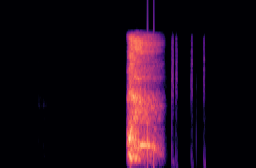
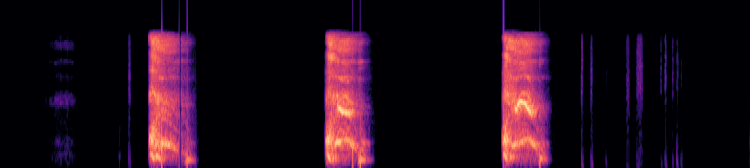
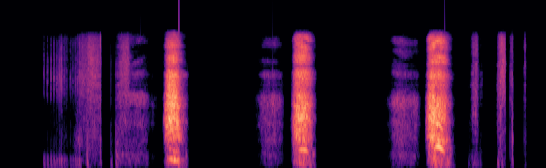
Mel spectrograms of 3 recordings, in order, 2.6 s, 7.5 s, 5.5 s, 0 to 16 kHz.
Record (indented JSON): {
  "cough_length": "2.6 s",
  "cough_amplitude": 25807,
  "cough_signal_mean_std_ratio": 0.25,
  "three_cough_length": "7.5 s",
  "three_cough_amplitude": 31175,
  "three_cough_signal_mean_std_ratio": 0.29,
  "exhalation_length": "5.5 s",
  "exhalation_amplitude": 27469,
  "exhalation_signal_mean_std_ratio": 0.25,
  "survey_phase": "beta (2021-08-13 to 2022-03-07)",
  "age": "45-64",
  "gender": "Female",
  "wearing_mask": "No",
  "symptom_headache": true,
  "smoker_status": "Ex-smoker",
  "respiratory_condition_asthma": false,
  "respiratory_condition_other": false,
  "recruitment_source": "REACT",
  "submission_delay": "2 days",
  "covid_test_result": "Negative",
  "covid_test_method": "RT-qPCR"
}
